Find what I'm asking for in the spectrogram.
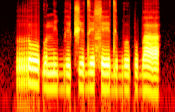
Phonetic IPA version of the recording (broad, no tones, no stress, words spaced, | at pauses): roɠʊni bɪt͡ʃɪde ɬedɪbʊːpʊ ba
